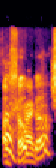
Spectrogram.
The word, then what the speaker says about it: Ahsoka: Ahsoka, yeah.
